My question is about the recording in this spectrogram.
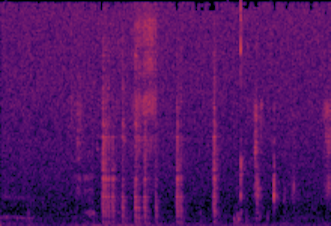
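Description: A person drinking beer from a glass: faint clicking swallows and mouth sounds, several in quick succession in the second half.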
